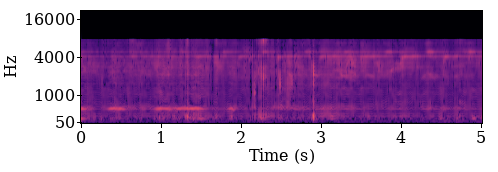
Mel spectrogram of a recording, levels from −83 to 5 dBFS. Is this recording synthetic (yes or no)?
yes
